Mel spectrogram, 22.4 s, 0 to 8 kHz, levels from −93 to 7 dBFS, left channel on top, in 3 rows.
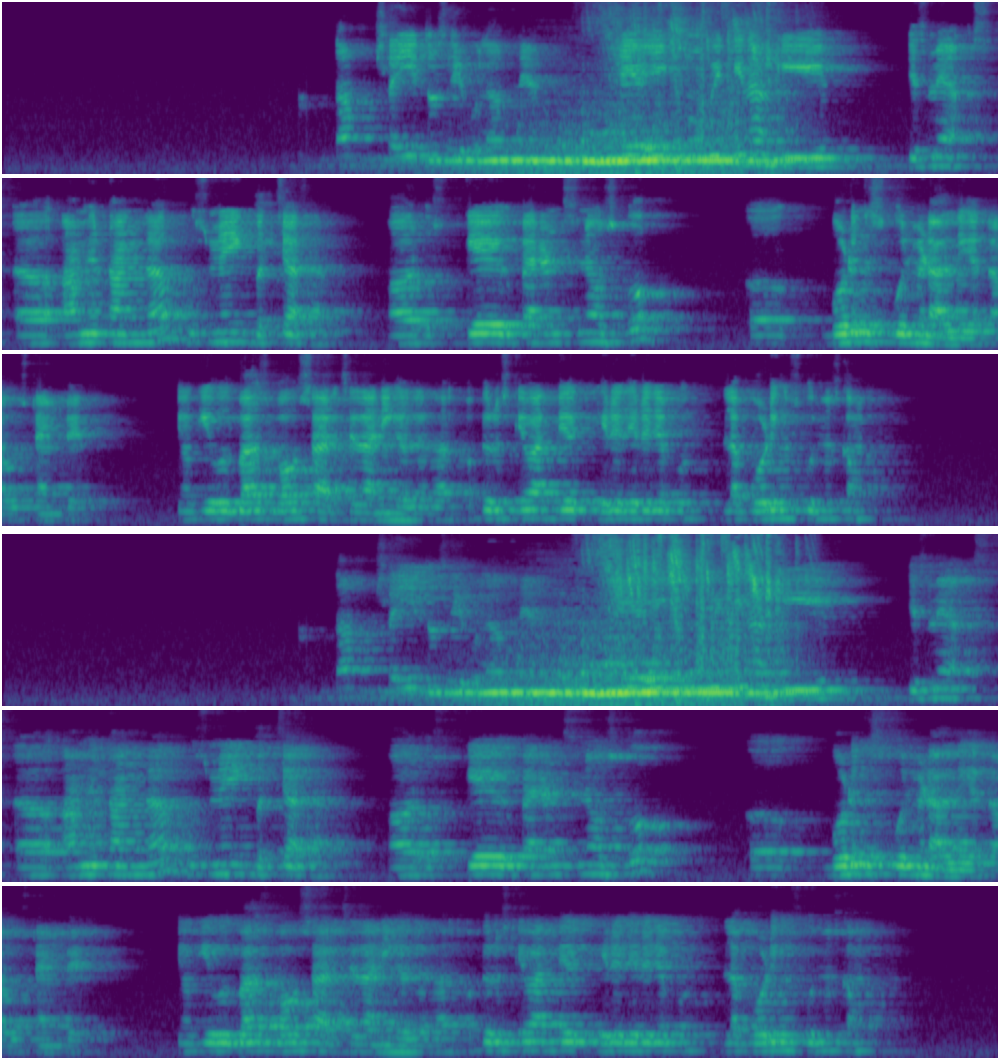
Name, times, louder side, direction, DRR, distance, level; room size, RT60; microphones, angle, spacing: voice 1, 2.5-4.1 4.6-6.3 6.8-9.9 10.4-12.4 13.1-13.4 13.7-15.6 16.3-21.4, left 3 dB, 80° left, 4 dB, 4.0 m, -29 dB
sound 1, 3.1-6.2, right 1 dB, 40° right, 1.6 m, -20 dB
28.5 x 27.5 x 6.2 m, 0.74 s
head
